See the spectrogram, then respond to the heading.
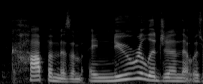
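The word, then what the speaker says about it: Kopimism: wrote on copy mysm is that how you pronounce it complem ISM yeah that's right coppa mysm a new religion that was recognized in Sweden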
